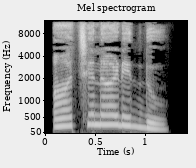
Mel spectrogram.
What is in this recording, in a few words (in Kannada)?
"ಆಚೆನಾಡದ್ದು", kannada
